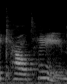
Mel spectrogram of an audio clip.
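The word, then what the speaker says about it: Kaltain: But her name You know how to pronounce her name, right? It's Lady Caltaine.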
